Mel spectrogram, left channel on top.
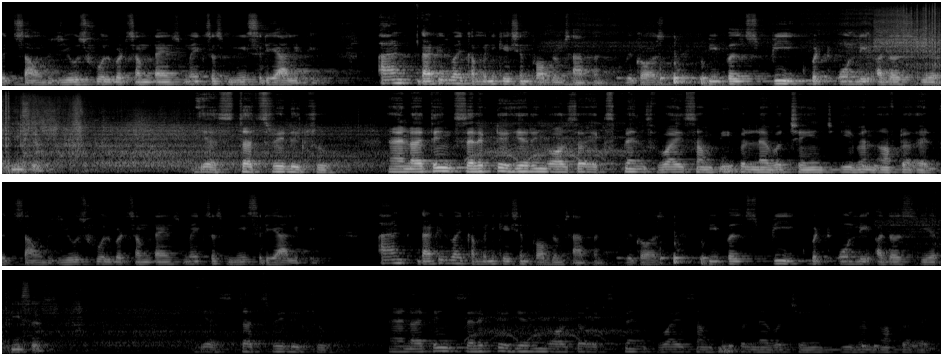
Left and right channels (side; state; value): right; quieter; 15.1 dB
